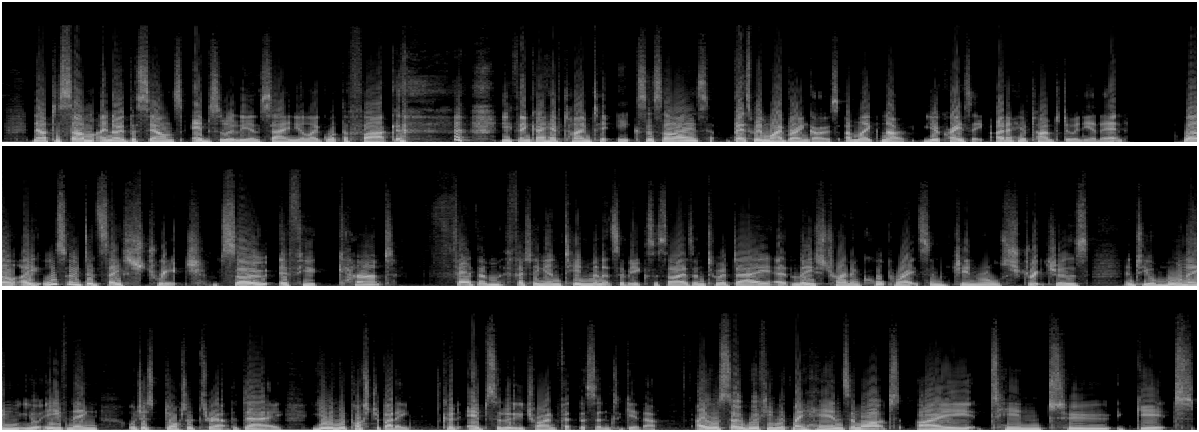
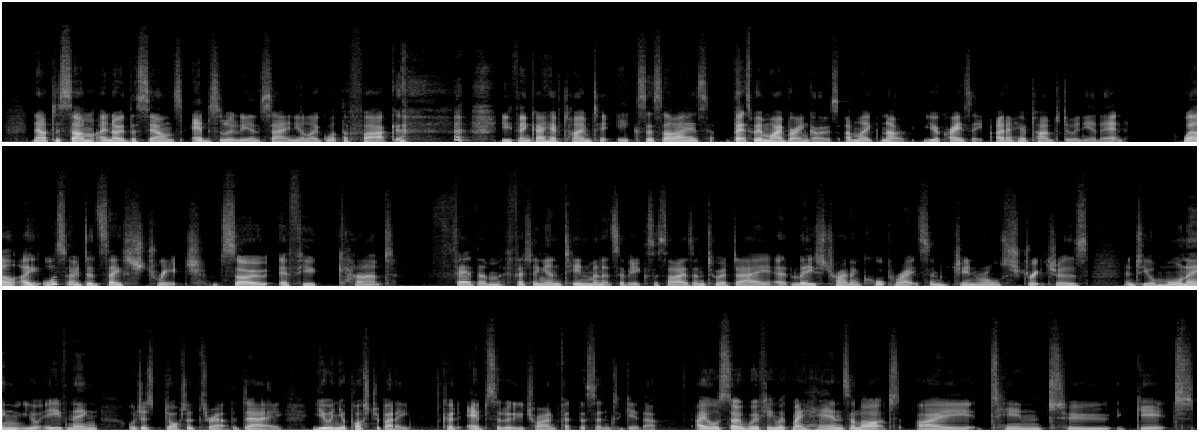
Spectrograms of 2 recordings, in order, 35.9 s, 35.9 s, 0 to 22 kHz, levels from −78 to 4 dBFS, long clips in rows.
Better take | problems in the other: second | distortion; heavy; 7 dB below the speech

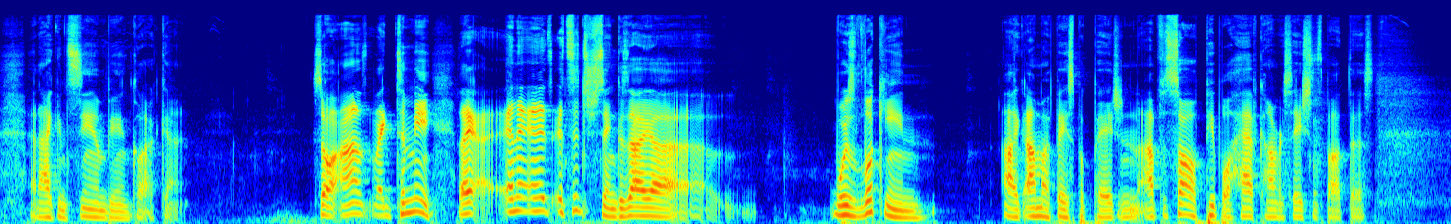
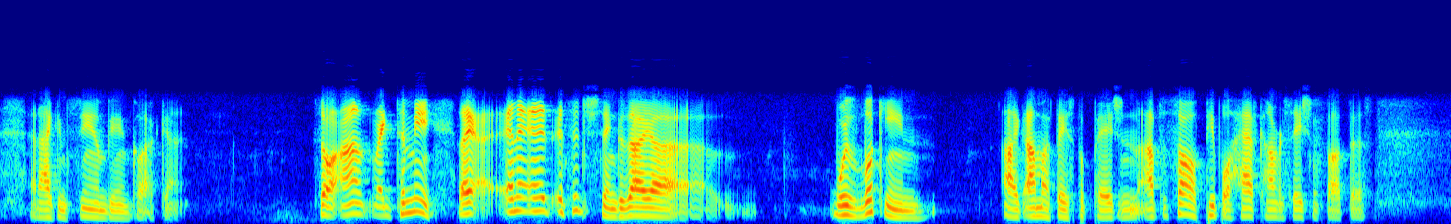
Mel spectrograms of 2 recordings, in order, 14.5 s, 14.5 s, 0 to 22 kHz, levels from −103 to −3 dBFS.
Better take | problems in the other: first | phone-call audio; nothing above 3 kHz

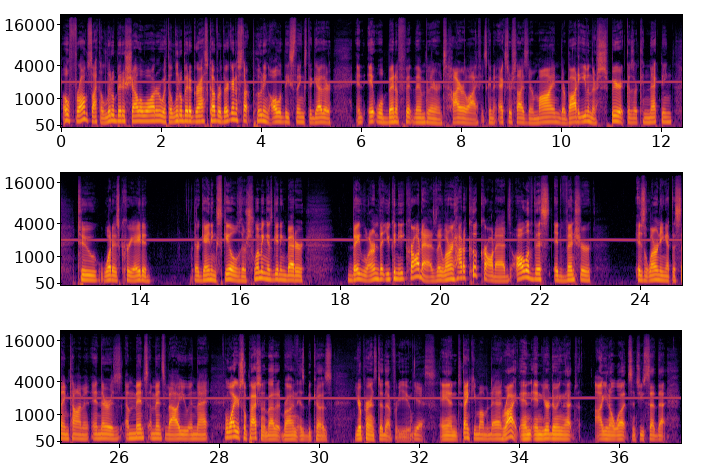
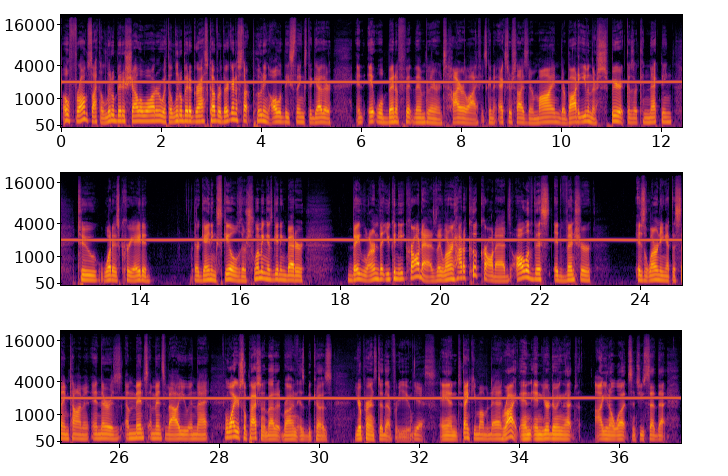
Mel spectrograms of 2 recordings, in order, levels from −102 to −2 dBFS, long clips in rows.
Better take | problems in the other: first | high-pitched whine; loud; throughout; 2 kHz, 9 dB below the speech; faint in the first

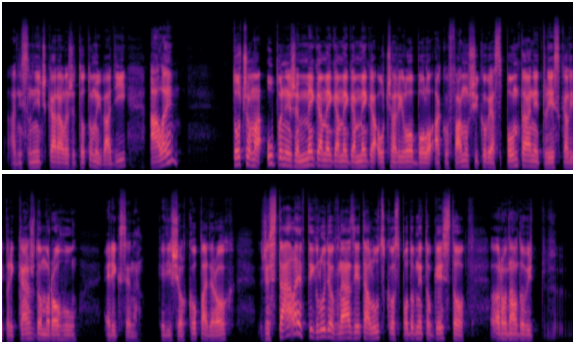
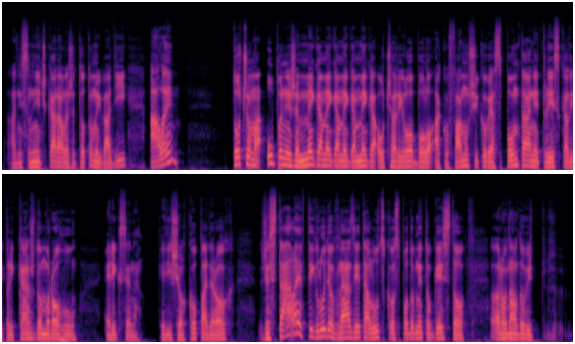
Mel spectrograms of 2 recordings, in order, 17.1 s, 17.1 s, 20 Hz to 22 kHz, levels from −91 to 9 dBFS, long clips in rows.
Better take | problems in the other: second | thin; somewhat; fading below 500 Hz

